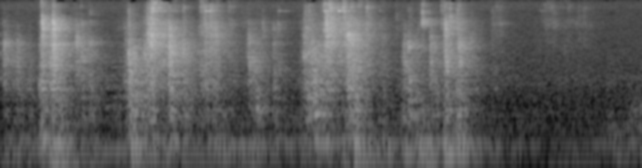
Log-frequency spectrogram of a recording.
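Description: A door sliding, several short scraping, rushing noises in quick succession.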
